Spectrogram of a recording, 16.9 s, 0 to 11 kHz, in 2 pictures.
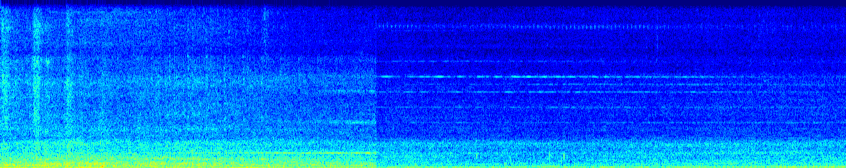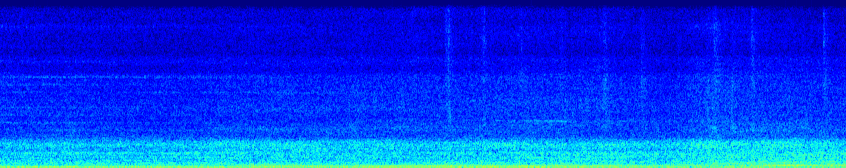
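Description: An Adelaide Metro 3000-class diesel railcar passes close by with a loud rumble of wheels on the rails. About four seconds in this cuts off sharply to another 3000-class railcar at a platform, its diesel engine running with a steady low hum.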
